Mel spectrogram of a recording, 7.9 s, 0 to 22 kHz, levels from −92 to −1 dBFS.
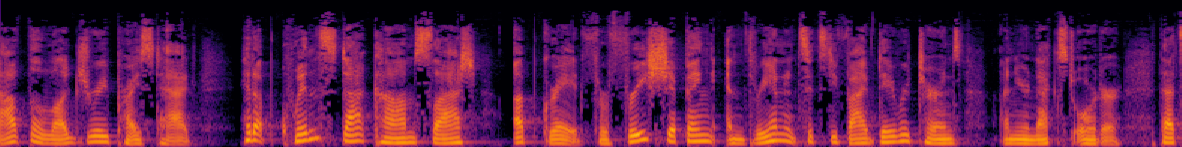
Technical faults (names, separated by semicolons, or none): none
